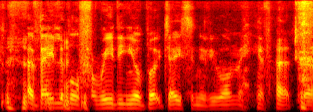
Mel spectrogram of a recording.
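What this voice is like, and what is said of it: Usual voice. Nothing is said of it.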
